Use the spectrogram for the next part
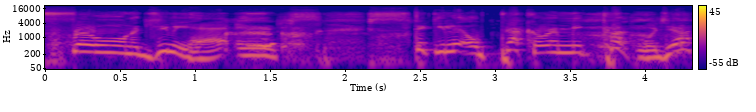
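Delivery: high, bawdy cockney caricature; mock British accent. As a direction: proposition in cartoon British.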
